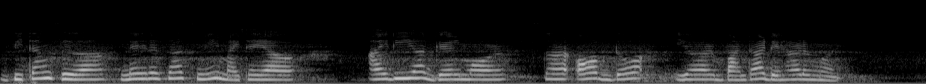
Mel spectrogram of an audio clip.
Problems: none marked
